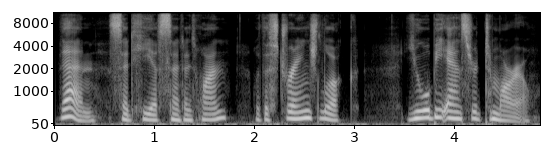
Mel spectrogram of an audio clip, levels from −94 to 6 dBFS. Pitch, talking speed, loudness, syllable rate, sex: 175 Hz, 195 wpm, -20 LUFS, 5.7 syllables/s, female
